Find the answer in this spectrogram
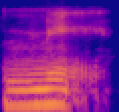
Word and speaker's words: ni: going to play with a syllable knee which sounds a lot like the joints between your thigh and your calves me and yes if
